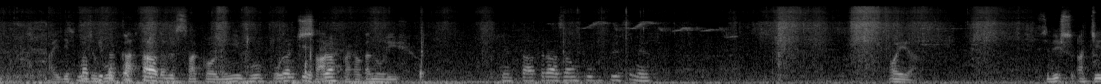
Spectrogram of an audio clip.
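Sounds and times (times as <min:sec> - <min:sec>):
rustling of cut grass: 0:00.0 - 0:11.0.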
